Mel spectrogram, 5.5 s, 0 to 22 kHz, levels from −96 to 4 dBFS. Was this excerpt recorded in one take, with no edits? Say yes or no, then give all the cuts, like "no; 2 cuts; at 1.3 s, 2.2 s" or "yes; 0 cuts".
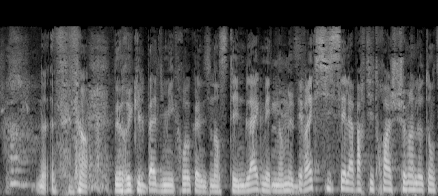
no; 2 cuts; at 1.1 s, 2.6 s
